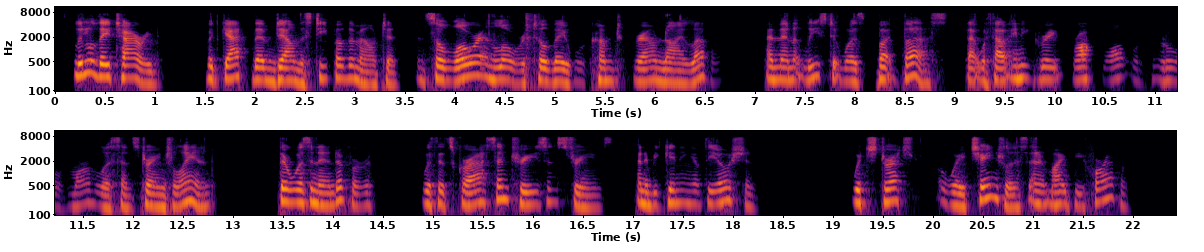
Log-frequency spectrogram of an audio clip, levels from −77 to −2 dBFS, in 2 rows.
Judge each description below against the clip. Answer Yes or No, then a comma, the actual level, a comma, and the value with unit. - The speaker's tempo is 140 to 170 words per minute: No, average, 200 wpm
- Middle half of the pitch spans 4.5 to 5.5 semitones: No, average, 3.2 semitones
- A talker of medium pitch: Yes, medium, 180 Hz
